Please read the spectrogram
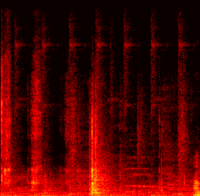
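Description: Plastic handling noises from an electric mosquito racket's handle: a small click at the start and a sharper knock about a second in, over faint background music.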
